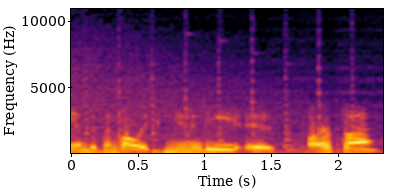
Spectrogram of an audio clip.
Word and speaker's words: Arpa: So that name that everyone calls me in the Bengali community is Arpa. It's spelled ARPA. So that's my other name. Arpa, almost like ARP, but yeah.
